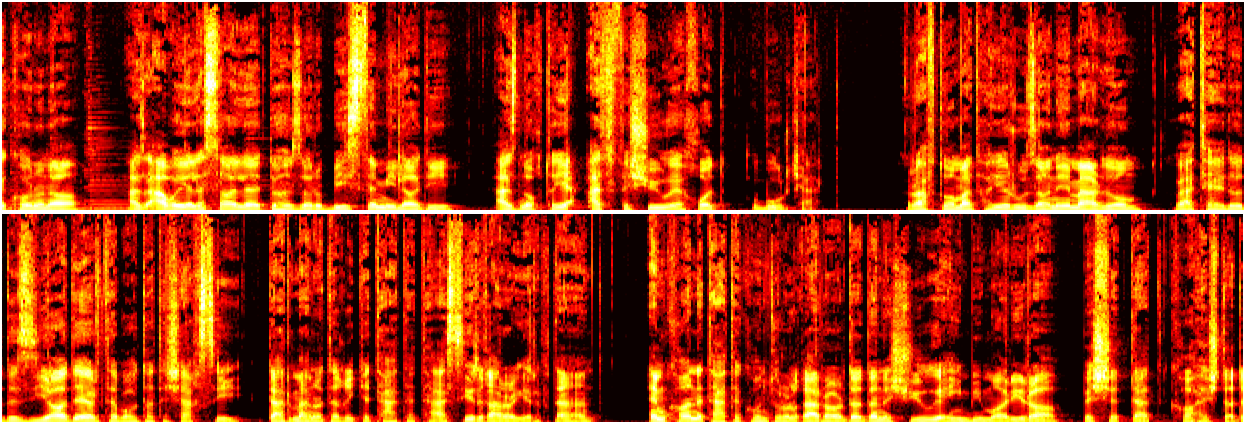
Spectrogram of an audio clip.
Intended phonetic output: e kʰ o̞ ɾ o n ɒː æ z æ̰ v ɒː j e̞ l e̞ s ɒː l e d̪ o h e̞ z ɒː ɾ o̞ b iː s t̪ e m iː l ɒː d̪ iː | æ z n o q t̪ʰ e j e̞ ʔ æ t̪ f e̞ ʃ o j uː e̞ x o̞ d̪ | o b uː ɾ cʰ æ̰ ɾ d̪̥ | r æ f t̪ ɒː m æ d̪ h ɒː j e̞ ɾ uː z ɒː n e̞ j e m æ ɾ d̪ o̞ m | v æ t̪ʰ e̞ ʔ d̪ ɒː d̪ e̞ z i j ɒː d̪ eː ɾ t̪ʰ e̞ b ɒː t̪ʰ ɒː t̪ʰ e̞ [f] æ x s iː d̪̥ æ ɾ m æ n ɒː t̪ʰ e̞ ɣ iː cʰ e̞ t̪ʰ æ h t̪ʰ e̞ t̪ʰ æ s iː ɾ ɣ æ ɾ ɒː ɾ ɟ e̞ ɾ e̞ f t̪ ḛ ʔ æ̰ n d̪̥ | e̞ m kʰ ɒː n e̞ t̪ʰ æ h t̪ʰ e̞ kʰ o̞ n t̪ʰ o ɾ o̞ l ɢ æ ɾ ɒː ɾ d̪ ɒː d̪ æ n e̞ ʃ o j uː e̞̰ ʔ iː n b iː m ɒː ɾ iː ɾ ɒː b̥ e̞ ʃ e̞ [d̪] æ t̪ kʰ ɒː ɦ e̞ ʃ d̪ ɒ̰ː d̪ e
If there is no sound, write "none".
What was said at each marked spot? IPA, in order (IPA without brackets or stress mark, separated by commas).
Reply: ʃ, d̪ː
